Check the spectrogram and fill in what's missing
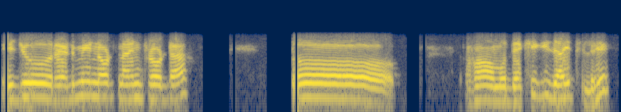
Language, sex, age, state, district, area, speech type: Odia, male, 45-60, Odisha, Bhadrak, rural, conversation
